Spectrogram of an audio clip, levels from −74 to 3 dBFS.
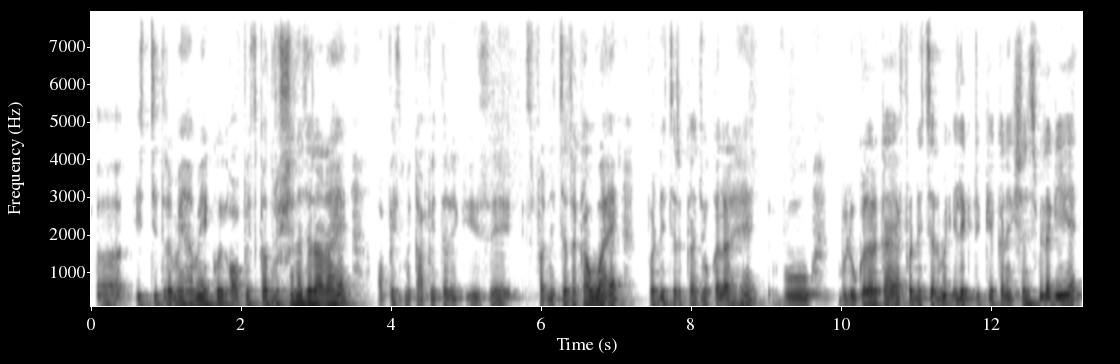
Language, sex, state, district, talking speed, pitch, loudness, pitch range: Hindi, male, Jharkhand, Jamtara, 180 wpm, 165 Hz, -19 LUFS, 145-170 Hz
